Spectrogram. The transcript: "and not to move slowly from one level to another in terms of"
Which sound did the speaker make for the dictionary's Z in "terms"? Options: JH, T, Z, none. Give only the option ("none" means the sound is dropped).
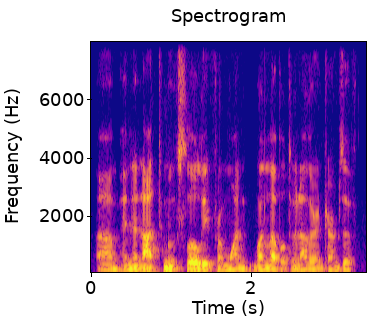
Z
